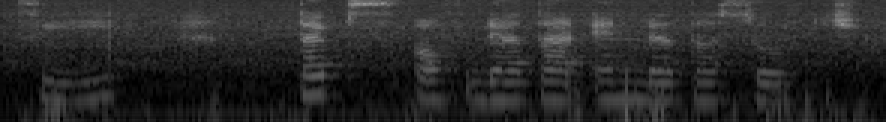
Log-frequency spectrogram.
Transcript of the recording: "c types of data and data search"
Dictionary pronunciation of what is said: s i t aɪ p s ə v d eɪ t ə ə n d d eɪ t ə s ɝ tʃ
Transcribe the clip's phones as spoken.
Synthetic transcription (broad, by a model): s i t aɪ p s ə f d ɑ t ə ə n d d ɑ t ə s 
